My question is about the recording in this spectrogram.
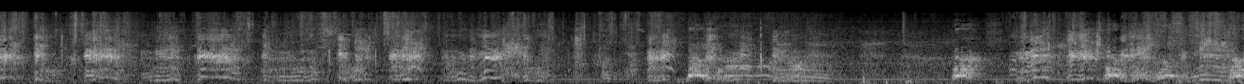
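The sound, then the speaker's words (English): A small dog snarls and growls continuously while playing tug with a very big dog over a tug toy, with short yips and whiny bursts mixed in, fairly loud, with rustling scuffles throughout. “This is a very big dog and a very small dog playing with a tug toy. The small dog's making all the noise.”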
